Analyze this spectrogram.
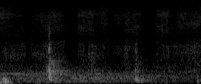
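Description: A rag wipes across a metal wheel hub.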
